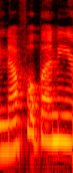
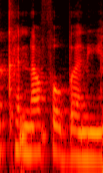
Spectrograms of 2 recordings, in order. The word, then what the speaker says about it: Knuffle Bunny: of knuffle bunny books you can say knuffle bunny or canuffle bunny however you would like to pronounce it this book is the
